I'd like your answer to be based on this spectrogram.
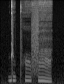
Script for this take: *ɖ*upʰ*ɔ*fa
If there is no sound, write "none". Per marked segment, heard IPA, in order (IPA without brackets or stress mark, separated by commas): ɖ, ɔ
